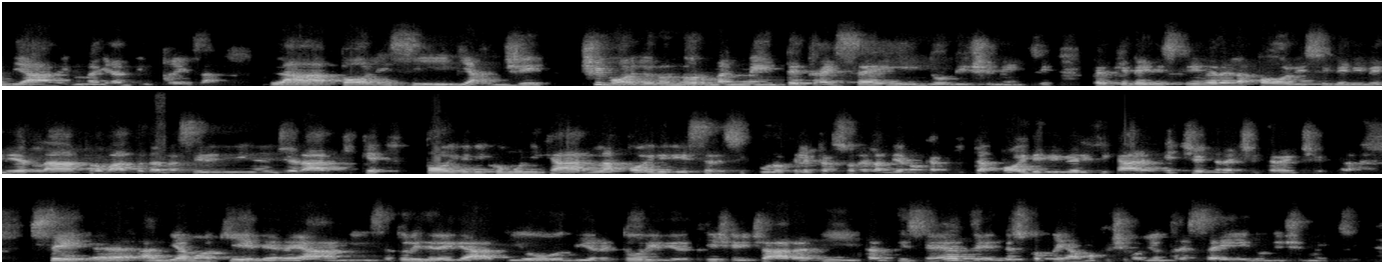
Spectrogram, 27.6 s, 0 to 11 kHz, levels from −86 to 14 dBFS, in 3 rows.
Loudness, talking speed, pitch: -23 LUFS, 165 wpm, 165 Hz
